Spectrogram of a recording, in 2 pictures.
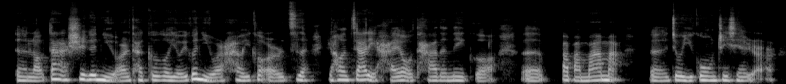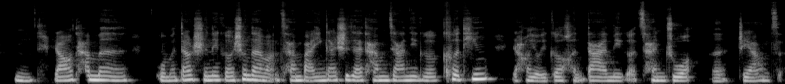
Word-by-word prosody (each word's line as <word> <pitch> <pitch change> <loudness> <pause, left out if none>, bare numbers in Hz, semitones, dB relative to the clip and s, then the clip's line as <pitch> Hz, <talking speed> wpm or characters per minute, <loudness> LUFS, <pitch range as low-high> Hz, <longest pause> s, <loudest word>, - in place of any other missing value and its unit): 呃， 185 -2 0
老 165 -1 -2
大 235 -1 +2
是 215 +3 +2
一 - - -1
个 220 0 +6
女 195 -6 +7
儿， 170 +3 -2
她 195 - -3
哥 195 0 -1
哥 185 -1 +1
有 175 -1 +1
一 - - +1
个 245 - +6
女 210 -8 +7
儿， 165 +1 -2
还 195 +2 -3
有 - - +1
一 180 - -1
个 215 +3 -3
儿 170 -3 -3
子， 195 -1 -2 0.2
然 200 0 -3
后 205 - +4
家 210 +1 +1
里 210 -5 +3
还 170 - -4
有 185 -3 0
她 180 +1 -3
的 180 - -3
那 180 0 0
个 - - -8 0.2
呃， - - -3 0.2
爸 200 - +1
爸 170 -3 -3
妈 180 +3 +1
妈 205 +1 +3 0.3
呃， 170 0 -3
就 190 0 +2
一 175 -1 +1
共 190 0 +2
这 195 0 +1
些 185 -1 -2
人 - - -5
儿。 225 -2 -12 0.3
嗯， 175 0 -2 0.2
然 180 - -1
后 200 - +1
他 210 0 -5
们 190 -2 +3 0.2
我 180 - -3
们 175 +1 -2
当 210 +2 +1
时 210 -2 0
那 195 +1 +3
个 185 -1 -1
圣 215 +4 +4
诞 195 -4 +3
晚 170 +4 -5
餐 185 -1 0
吧， 165 -2 -2
应 180 +2 0
该 190 +1 0
是 200 +1 +1
在 180 -2 +1
他 185 -1 -2
们 190 - +4
家 185 -1 0
那 190 0 +3
个 180 -2 -2
客 220 +4 0
厅， 245 +4 +4 0.2
然 - - -8
后 185 - -3
有 160 -2 -1
一 - - -5
个 180 +2 -3
很 175 +3 -8
大 180 -1 -1
的 165 - -2
那 170 -1 -2
个 - - -7
餐 185 -4 -2
桌， 175 -1 -1
嗯， 155 0 -8
这 170 - -4
样 175 +2 -4
子。 175 - -14
185 Hz, 335 characters per minute, -21 LUFS, 175-200 Hz, 0.3 s, 女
